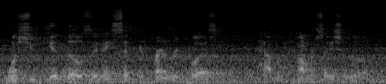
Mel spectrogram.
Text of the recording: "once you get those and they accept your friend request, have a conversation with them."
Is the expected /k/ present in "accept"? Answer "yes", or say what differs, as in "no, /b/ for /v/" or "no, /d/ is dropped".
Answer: no, /k/ is dropped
